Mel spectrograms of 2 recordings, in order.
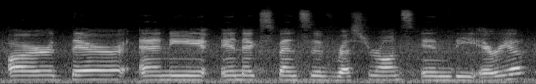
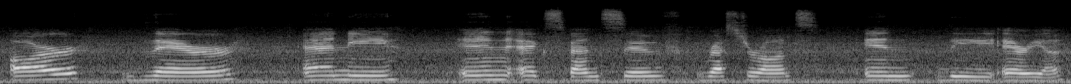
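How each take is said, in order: First: The sentence is spoken at medium speed. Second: The sentence is spoken slowly. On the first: "a little bit faster" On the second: "I'll say it slowly first"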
